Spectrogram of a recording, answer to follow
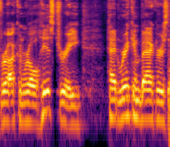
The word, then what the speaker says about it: Rickenbacker: So he changed the spelling and changed the pronunciation.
